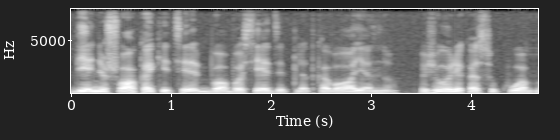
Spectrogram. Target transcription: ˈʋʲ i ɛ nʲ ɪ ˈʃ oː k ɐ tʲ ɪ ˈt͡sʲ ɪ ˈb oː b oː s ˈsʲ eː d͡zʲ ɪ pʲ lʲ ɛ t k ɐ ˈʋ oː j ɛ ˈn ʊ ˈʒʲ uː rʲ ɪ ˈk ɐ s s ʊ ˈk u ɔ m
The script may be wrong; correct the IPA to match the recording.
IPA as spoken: ˈʋʲ i ɛ nʲ ɪ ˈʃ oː k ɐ kʲ ɪ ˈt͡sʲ ɪ ˈb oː b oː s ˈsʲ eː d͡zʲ ɪ pʲ lʲ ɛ t k ɐ ˈʋ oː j ɛ ˈn ʊ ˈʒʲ uː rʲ ɪ ˈk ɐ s s ʊ ˈk u ɔ m

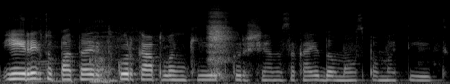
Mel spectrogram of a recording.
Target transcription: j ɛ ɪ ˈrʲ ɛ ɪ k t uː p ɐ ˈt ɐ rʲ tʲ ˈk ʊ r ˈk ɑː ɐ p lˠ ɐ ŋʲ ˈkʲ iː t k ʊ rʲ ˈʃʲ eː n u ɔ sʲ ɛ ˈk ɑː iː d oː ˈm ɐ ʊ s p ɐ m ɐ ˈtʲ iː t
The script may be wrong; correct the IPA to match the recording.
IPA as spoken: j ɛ ɪ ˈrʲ ɛ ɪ k t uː p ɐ ˈt ɐ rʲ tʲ ˈk ʊ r ˈk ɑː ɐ p lˠ ɐ ŋʲ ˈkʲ iː t k ʊ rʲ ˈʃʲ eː n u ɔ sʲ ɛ ˈk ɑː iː d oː ˈm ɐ ʊ s p ɐ m ɐ ˈtʲ iː t

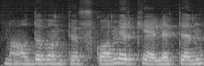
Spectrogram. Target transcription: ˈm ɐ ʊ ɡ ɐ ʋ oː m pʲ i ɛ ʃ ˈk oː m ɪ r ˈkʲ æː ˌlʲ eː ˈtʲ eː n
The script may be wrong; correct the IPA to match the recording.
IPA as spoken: ˈm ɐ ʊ d ɐ ʋ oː m pʲ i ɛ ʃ ˈk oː m ɪ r ˈkʲ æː ˌlʲ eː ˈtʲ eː n

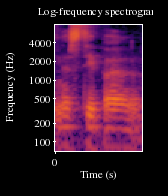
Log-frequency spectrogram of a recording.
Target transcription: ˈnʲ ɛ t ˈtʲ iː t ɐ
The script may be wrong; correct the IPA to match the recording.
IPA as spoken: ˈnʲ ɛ s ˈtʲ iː p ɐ

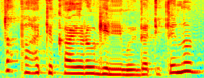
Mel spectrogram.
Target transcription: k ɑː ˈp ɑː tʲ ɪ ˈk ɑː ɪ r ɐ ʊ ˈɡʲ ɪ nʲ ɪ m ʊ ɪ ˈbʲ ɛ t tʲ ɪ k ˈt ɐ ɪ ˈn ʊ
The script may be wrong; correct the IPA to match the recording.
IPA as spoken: t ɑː ˈp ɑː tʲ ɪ ˈk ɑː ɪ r ɐ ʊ ˈɡʲ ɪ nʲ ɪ m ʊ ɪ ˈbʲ ɛ t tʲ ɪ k ˈt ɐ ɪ ˈn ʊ

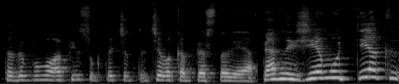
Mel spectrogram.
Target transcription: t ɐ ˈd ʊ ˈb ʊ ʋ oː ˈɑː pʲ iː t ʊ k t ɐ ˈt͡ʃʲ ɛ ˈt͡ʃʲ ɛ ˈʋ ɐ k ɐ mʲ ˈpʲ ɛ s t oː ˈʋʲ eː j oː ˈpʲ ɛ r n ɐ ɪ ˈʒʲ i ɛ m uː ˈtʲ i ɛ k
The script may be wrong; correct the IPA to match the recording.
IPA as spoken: t ɐ ˈd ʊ ˈb ʊ ʋ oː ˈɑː pʲ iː s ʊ k t ɐ ˈt͡ʃʲ ɛ ˈt͡ʃʲ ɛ ˈʋ ɐ k ɐ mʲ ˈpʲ ɛ s t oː ˈʋʲ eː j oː ˈpʲ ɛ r n ɐ ɪ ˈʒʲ i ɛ m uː ˈtʲ i ɛ k

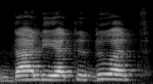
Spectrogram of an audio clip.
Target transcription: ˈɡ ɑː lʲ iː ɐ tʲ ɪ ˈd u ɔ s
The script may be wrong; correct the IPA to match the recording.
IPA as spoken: ˈd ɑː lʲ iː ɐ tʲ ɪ ˈd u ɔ t

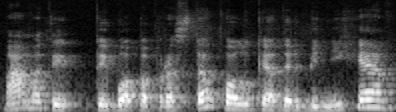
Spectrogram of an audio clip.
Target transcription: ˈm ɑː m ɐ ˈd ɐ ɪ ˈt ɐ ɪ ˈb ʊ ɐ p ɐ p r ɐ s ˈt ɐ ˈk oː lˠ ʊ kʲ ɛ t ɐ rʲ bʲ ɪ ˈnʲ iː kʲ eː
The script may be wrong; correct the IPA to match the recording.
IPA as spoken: ˈm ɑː m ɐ ˈt ɐ ɪ ˈt ɐ ɪ ˈb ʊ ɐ p ɐ p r ɐ s ˈt ɐ ˈk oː lˠ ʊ kʲ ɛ d ɐ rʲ bʲ ɪ ˈnʲ iː kʲ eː

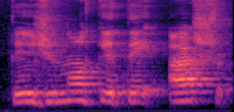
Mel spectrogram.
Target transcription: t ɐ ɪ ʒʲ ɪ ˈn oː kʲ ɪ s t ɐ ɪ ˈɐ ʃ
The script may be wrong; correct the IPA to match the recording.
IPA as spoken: t ɐ ɪ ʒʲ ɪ ˈn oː kʲ ɪ t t ɐ ɪ ˈɐ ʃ

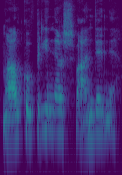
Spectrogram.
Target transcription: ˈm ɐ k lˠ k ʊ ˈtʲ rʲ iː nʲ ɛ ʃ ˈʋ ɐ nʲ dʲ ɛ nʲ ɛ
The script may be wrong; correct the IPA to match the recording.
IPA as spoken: ˈm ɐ lˠ k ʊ ˈpʲ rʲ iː nʲ ɛ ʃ ˈʋ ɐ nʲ dʲ ɛ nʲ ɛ

